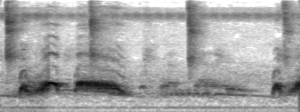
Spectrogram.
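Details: Spotted dove coos used to prompt other doves to sing: two loud rolling coos, then a quieter falling glide, and a final coo starting, with brief sharp clicks between them.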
